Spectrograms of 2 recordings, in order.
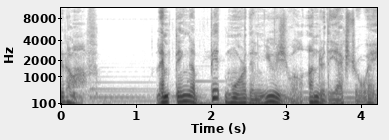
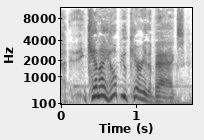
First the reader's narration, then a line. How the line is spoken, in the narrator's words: John said eagerly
